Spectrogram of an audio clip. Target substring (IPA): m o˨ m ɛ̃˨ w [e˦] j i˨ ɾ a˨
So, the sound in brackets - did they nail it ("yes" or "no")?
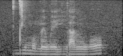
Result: no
